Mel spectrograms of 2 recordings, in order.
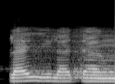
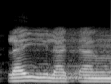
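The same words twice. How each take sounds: Both takes have the same delivery.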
